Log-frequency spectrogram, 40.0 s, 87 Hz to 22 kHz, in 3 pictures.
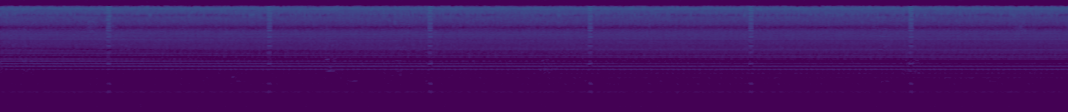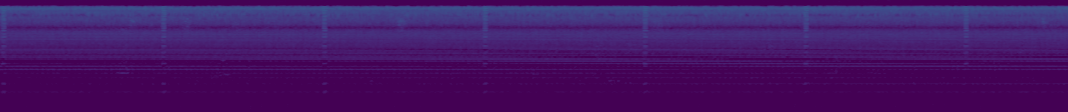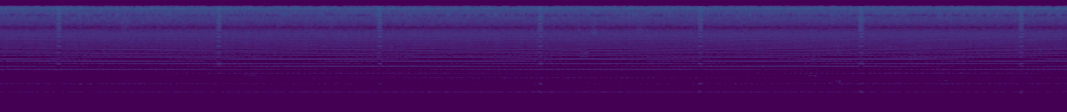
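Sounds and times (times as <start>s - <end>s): faint electrical hum: 0.0s - 40.0s
faint tick: 9.3s - 9.5s, 11.3s - 11.5s, 25.4s - 25.6s.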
